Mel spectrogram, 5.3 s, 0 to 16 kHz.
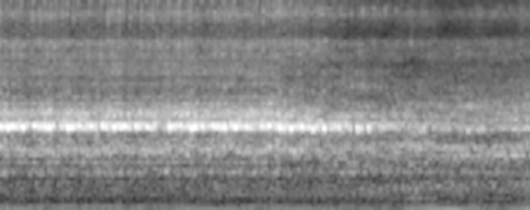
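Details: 2013 Triumph Tiger Explorer, 31,000 km, ticking cold and warm: even idle with light, quick metallic top-end ticking and faint tone; before dealer valve service, cause not confirmed.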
